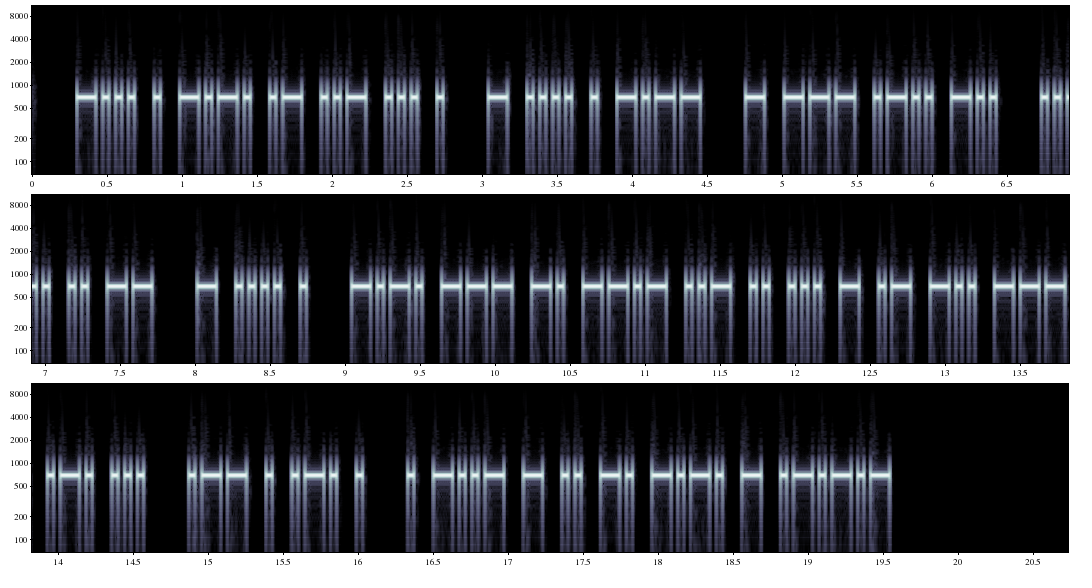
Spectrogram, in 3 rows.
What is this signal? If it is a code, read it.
Morse code, heard as a keyed tone, about 28 wpm, 700 Hz. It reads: BECAUSE THEY TOLD HIM THE CONQUISTADORS WERE EXTINCT.
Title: Pangram Challenge v2 - 28wpm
